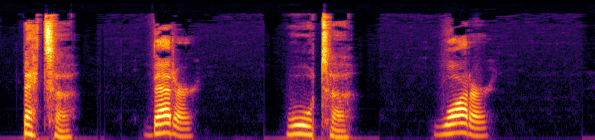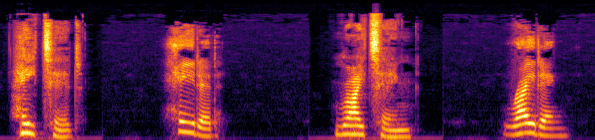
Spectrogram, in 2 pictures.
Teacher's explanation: Americans often pronounce the letter T like a quick D sound.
